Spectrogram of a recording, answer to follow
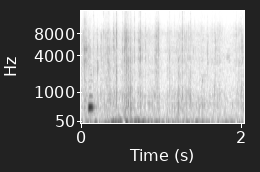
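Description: Clear plastic zip-lock bag crinkling in soft, scattered rustles as it is handled and smoothed around a grafted mango cutting.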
